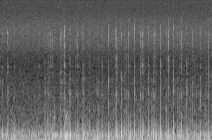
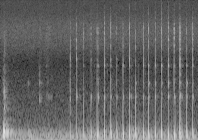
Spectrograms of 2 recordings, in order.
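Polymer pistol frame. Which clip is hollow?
The second.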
